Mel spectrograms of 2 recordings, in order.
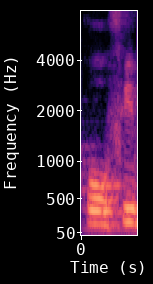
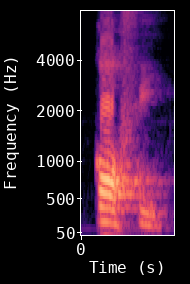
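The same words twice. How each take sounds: First: The first vowel is a closed 'o' sound. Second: The first vowel is an open 'aw' sound. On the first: The speaker calls it wrong. "ना कॉफी बोलते हैं" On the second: The speaker calls it right. "क्या बोलते हैं?"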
